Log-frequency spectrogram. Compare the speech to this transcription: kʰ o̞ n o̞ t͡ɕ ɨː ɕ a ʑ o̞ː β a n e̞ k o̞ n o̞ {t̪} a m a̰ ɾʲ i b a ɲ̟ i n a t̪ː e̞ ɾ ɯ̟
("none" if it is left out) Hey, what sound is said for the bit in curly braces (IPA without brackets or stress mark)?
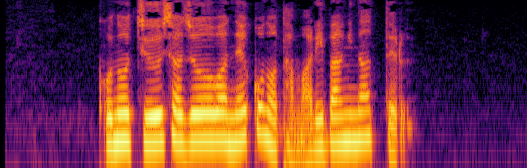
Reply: t̪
